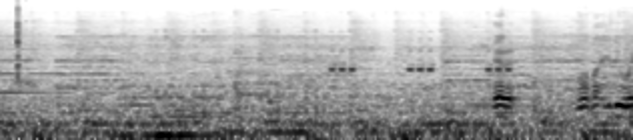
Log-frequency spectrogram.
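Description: Casino slot-floor sound: Huff N' Puff video slot game music and electronic jingles over a steady background din of other machines, with a click just after the start and three short beeping tones in the second half as the reels spin.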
